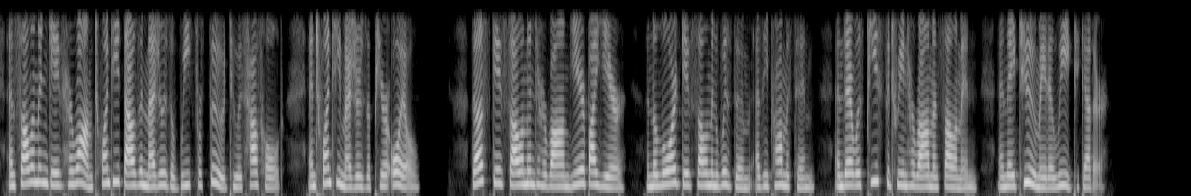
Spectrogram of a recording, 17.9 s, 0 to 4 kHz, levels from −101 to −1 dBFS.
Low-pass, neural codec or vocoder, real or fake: 3.6 kHz; codec, 16 kHz, 2 kbps, FunCodec, trained on LibriTTS, 25 frames a second; fake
